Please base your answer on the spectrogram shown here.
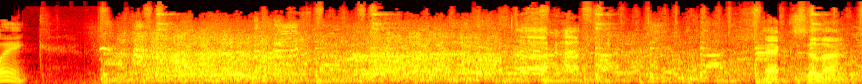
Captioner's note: laughter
